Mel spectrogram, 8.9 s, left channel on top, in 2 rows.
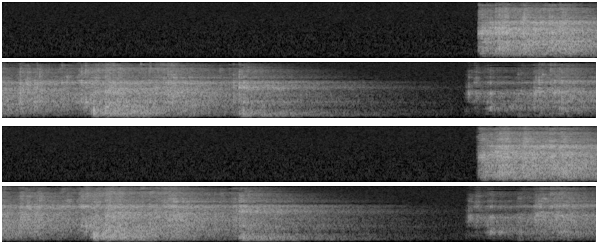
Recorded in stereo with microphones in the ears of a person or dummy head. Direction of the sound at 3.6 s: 15° left (ahead or behind).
